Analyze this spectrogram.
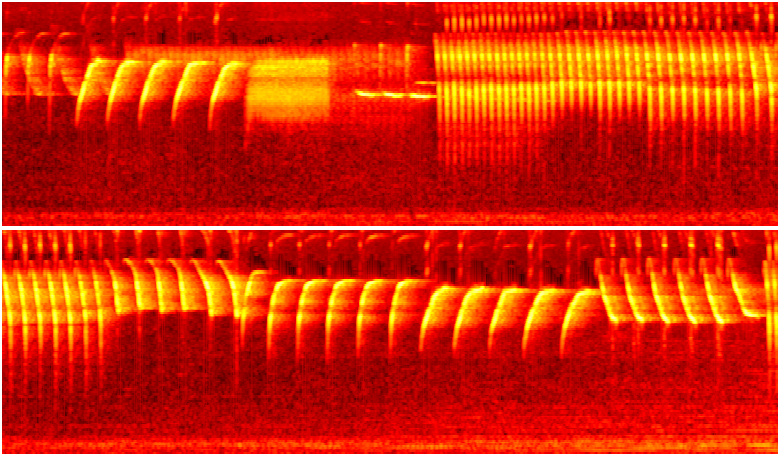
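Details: Singing canary used as a lure to get young birds to sing along, 'cuit cuit' style: arched high notes in series, a flat whistle, then a long rapid trill of sharp ticking notes and more swept phrases.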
